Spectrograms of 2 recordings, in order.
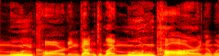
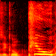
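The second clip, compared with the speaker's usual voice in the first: mock laser pew. Imitating a laser sound.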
